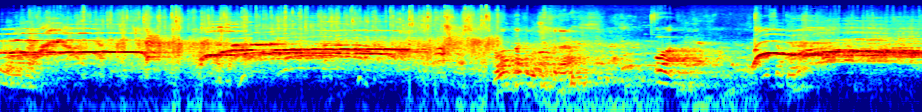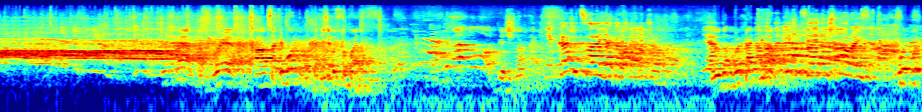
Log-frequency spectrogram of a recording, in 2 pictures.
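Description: A young man sings loudly into a microphone over loudspeakers in a large hall.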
